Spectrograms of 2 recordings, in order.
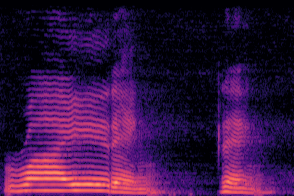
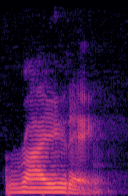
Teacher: So again, going back to the pronunciation of the D in the middle of the word between two vowels, you bring the tongue up, but you just slightly touch the upper palate. You're suggesting that there is a D there. · IPA: ˈraɪɾɪŋ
